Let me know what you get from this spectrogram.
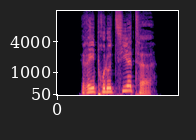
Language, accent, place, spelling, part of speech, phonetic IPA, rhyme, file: German, Germany, Berlin, reproduzierte, adjective / verb, [ʁepʁoduˈt͡siːɐ̯tə], -iːɐ̯tə, De-reproduzierte.ogg
- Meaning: inflection of reproduzieren: 1. first/third-person singular preterite 2. first/third-person singular subjunctive II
